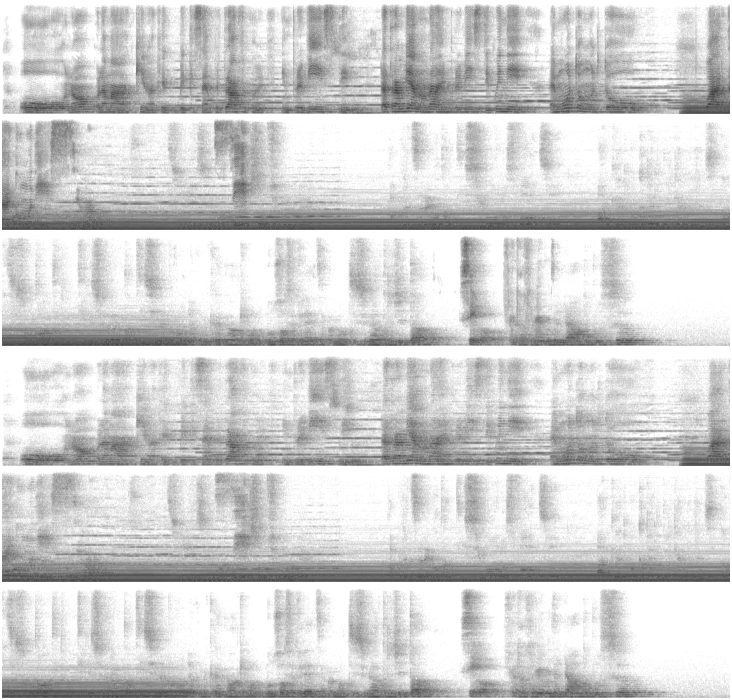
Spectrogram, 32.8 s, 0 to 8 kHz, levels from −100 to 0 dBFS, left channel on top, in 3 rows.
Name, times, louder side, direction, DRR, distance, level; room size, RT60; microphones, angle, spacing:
voice 1, 0.3-5.3 5.7-7.8 8.2-9.6 10.5-12.4 14.4-14.7 28.7-29.0 29.4-30.0, left 4 dB, 75° left, 7 dB, 0.4 m, -35 dB
sound 1, 2.2-16.0, equal, 15° right, 0.4 m, -46 dB
voice 2, 4.9-5.4 10.8-12.5 13.4-15.5 16.7-19.3 19.8-28.2 28.9-29.1 29.5-31.3, equal, 35° right, -5 dB, 1.1 m, -37 dB
sound 2, 10.2-24.7, equal, 50° right, 1.5 m, -30 dB
3.5 x 3.1 x 3.1 m, 0.93 s
head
